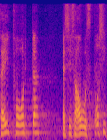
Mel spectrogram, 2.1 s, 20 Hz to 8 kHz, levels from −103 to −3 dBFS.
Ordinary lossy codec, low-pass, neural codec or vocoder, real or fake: none; none; codec, 16 kHz, 1.1 kbps, Voila-Tokenizer; fake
